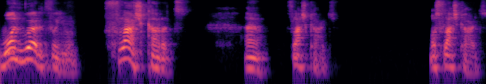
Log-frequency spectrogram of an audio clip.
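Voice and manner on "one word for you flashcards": Russian-accented put-on voice. Speaker retells the advice he got about his vocabulary, russian accent. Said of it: "This is a Russian accent now".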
